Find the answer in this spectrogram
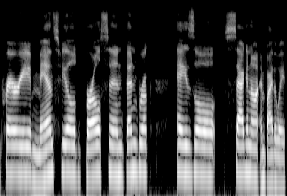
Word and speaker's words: Saginaw: But then we have Arlington, Grand Prairie, Mansfield, Burleson, Benbrook, Azle, Saginaw, and by the way, if you want to flag yourself as an outsider, pronounce that last one wrong. It's Saguna. Saguna, yes.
